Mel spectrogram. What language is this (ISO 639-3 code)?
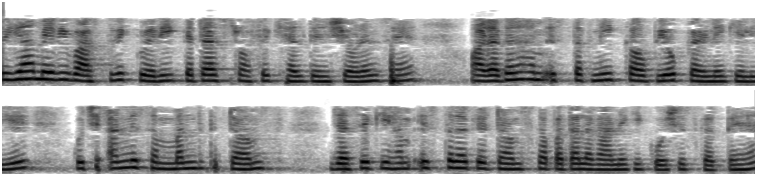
hin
